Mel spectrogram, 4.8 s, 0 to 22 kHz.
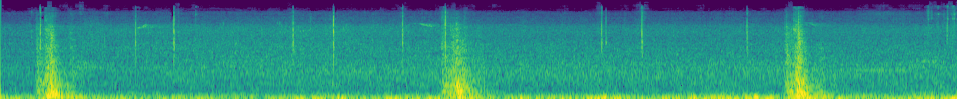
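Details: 2003 Ford Explorer after door-ajar fault from broken wire: three crisp lock clunks about two seconds apart, solid, no buzzing; door lock actuators working normally.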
